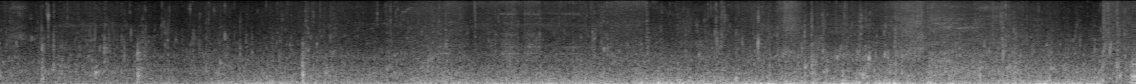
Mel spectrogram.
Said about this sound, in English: the wind seems to be getting worse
